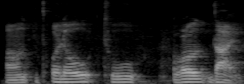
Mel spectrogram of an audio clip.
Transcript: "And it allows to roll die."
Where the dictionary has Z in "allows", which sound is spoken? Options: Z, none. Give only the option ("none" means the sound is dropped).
none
